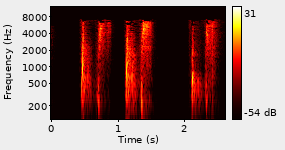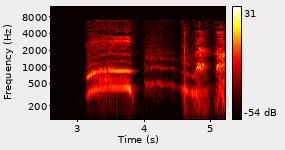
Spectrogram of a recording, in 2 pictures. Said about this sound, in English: Here, Pip, give me that thing. I'm going to shoot the rest of these BBs right out the window.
